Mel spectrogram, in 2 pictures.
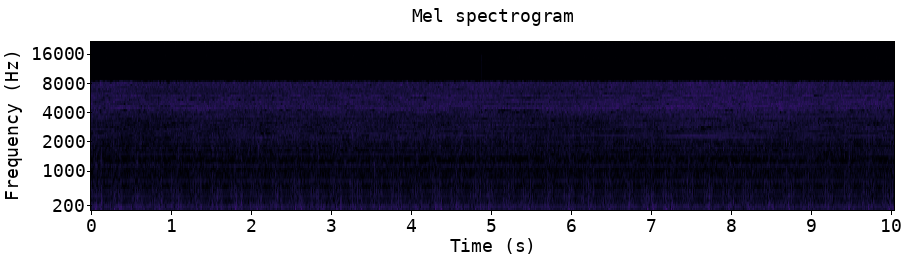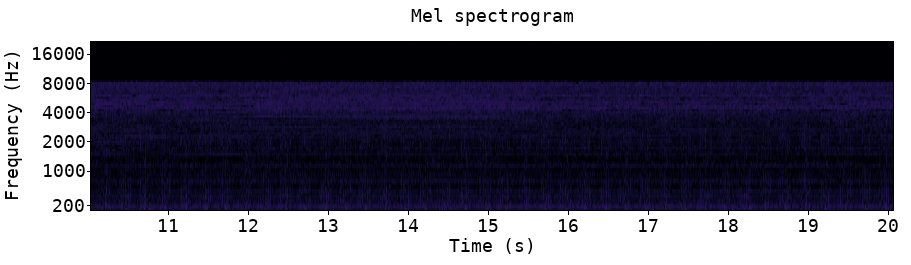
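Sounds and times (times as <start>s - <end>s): mains hum: 0.0s - 20.0s.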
